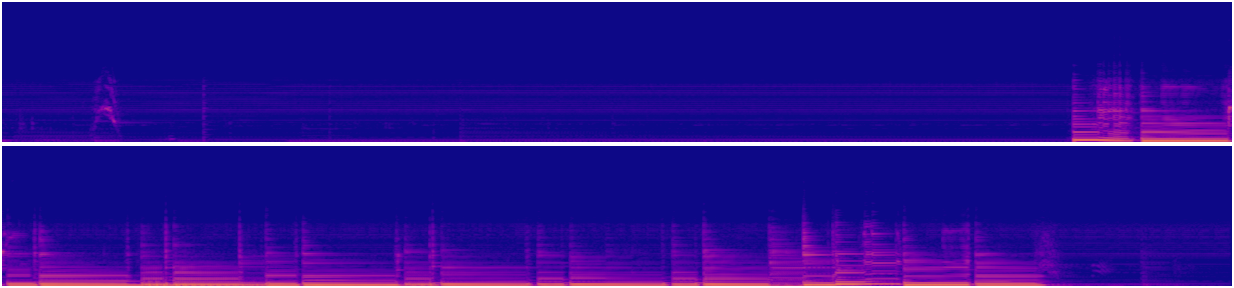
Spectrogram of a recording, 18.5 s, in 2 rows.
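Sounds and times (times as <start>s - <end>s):
overdriven bass: 8.0s - 17.9s.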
